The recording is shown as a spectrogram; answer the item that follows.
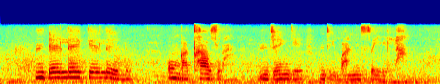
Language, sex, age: Xhosa, female, 22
